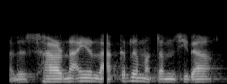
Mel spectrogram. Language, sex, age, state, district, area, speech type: Manipuri, male, 60+, Manipur, Churachandpur, urban, conversation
